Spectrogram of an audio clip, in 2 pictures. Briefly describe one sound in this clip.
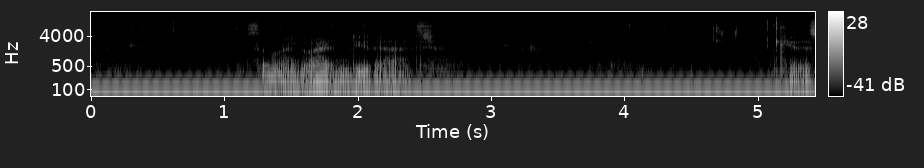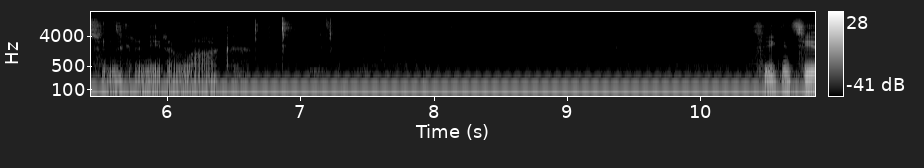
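A hex key turns a bolt with faint metallic clicks.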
